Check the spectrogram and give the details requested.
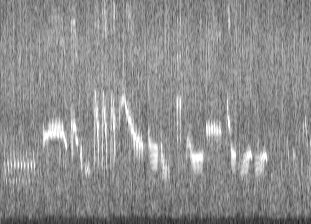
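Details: Eurasian skylark singing as a training recording with flowing water for relaxation: a varied string of high thin whistles, slurred rising and falling notes and short chirps, over a constant rushing hiss of running water.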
